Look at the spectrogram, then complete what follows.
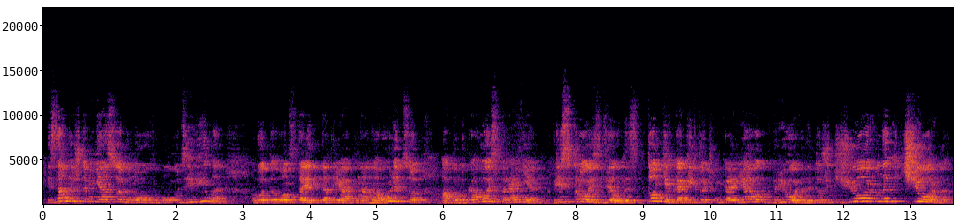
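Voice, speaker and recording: A woman tells a chatty, wandering story at a book presentation, often pausing to find her words. Her tone is bright and forceful. She is heard from some way off in a booming, echoey hall, with faint noise underneath. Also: distant mic. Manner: chatty, rambling, frequent hesitations. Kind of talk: anecdotal storytelling talk.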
